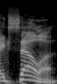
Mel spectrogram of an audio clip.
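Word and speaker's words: Acela: hour in the U.S yeah excela that's what it's called I don't think it's spelled like that but that's what it's called it's it's spelled uh like with an a a c e l a or something like that but that is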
